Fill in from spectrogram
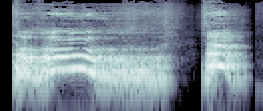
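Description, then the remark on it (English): A male dog gives two loud barks with no talking: the first long and drawn out, wavering almost into a howl, then a short, sharp second bark after a brief pause. “Turn your dog's life around and make him or her a happy camper. Ain't that right, boy?”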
